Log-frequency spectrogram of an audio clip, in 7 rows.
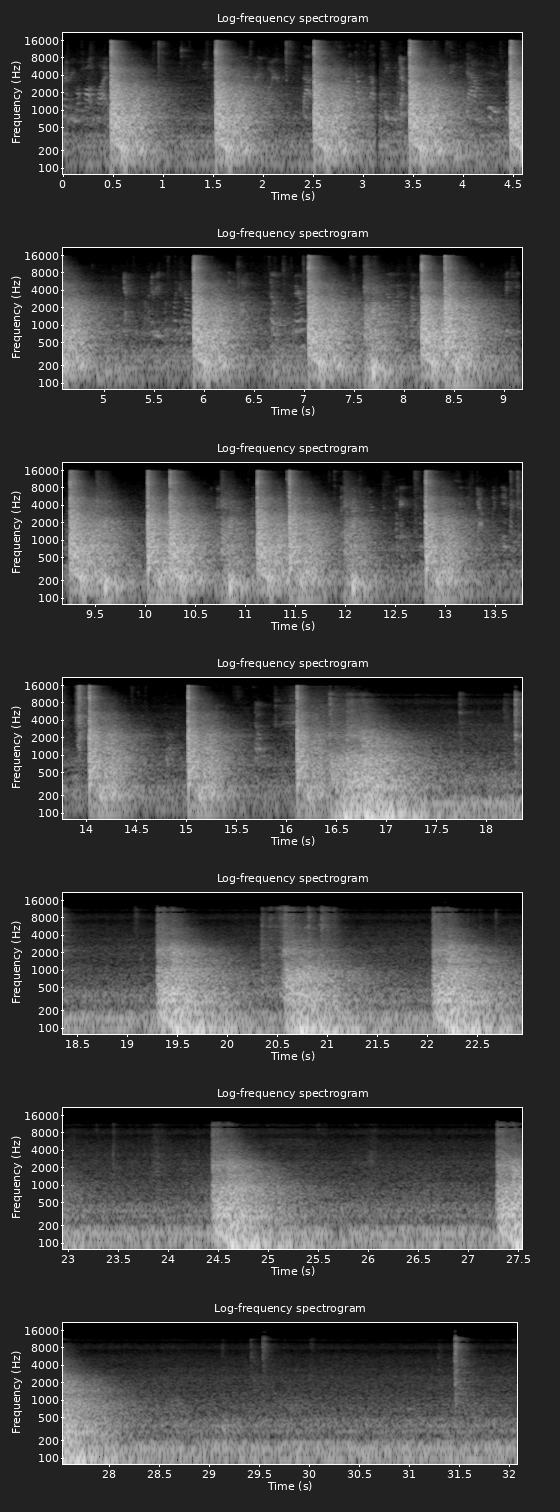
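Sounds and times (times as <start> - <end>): echoing gunshots: 0.4 - 5.2, 5.9 - 13.3, 14.0 - 17.6, 19.3 - 23.0, 24.4 - 25.4, 27.3 - 28.4.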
